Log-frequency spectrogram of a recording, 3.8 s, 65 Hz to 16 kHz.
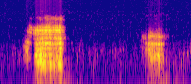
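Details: Red deer stag of the Carpathians in Bucovina during the breeding season, September 2022: one loud, rough, harmonic roar of just under a second, a pause, then a shorter, quieter roar, with a still background.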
